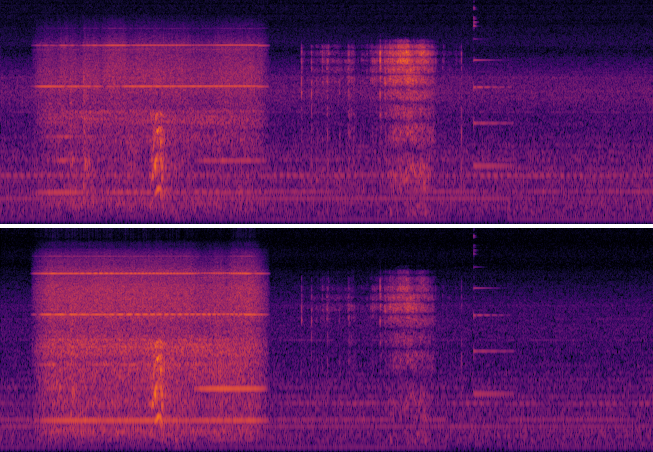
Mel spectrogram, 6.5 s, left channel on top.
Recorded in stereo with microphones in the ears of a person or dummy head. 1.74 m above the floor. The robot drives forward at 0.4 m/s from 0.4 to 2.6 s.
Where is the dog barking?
15° right (ahead or behind).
